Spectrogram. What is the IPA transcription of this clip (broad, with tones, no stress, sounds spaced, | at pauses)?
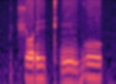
t͡ʃ ʊ˦ ɾ i˦ kʼ ĩ˨ b u˦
